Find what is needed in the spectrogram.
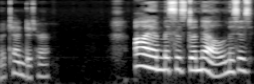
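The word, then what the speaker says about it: Donnell: you pronounced our name Donald now Miss Shirley the correct pronunciation of our name is Danelle Accent on the last syllable I hope you'll remember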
